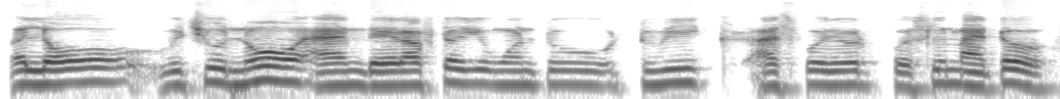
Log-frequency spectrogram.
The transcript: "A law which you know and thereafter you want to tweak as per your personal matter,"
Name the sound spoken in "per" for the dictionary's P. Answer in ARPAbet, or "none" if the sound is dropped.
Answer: F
